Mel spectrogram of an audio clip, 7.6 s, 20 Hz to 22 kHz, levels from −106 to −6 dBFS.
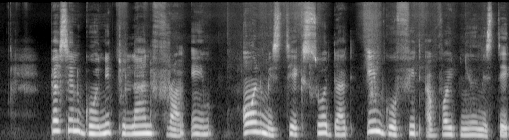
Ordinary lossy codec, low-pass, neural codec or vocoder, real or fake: none; none; none; real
